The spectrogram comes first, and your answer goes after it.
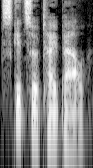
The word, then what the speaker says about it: schizotypal: It's included on the schizophrenia spectrum and should be pronounced schizotypal to reflect the odd type thoughts.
